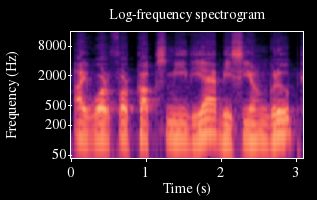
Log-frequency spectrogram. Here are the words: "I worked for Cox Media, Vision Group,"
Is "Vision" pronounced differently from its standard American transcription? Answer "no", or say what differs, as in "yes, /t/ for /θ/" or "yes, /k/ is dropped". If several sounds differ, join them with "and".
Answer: yes, /b/ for /v/ and /s/ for /ʒ/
